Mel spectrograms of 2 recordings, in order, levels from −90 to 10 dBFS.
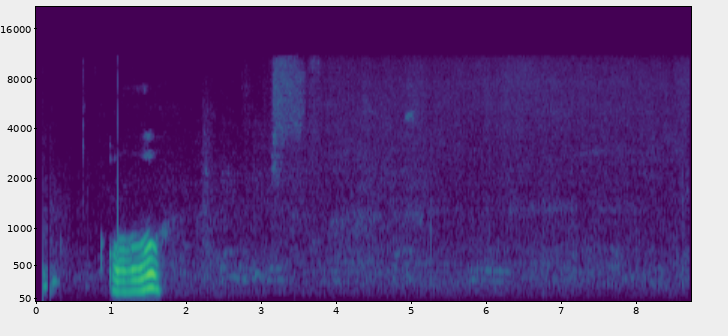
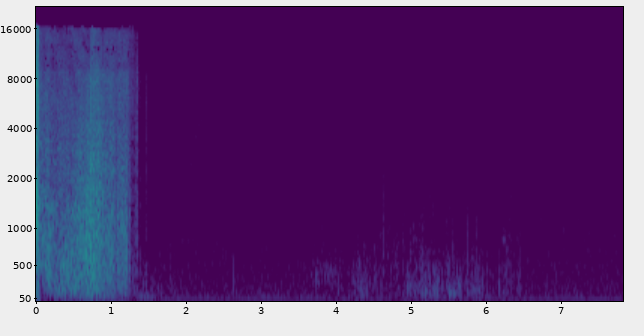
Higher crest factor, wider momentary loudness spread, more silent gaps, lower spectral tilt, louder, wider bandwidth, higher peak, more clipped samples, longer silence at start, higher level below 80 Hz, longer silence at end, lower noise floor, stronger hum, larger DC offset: second, 26 dB vs 36 dB; first, 30 LU vs 12 LU; neither; first, -8 dB/octave vs -0.5 dB/octave; first, -24 LUFS vs -38 LUFS; second, 11.5 kHz vs 16.5 kHz; about the same, -8 dBFS vs -10 dBFS; neither; about the same, 0.1 s vs 0 s; about the same, -82 dBFS vs -80 dBFS; first, 7.1 s vs 6.5 s; second, -65 dBFS vs -78 dBFS; neither; neither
